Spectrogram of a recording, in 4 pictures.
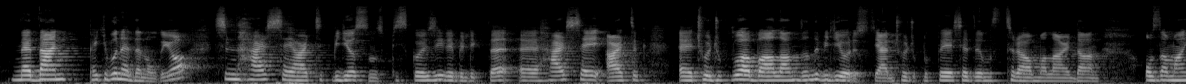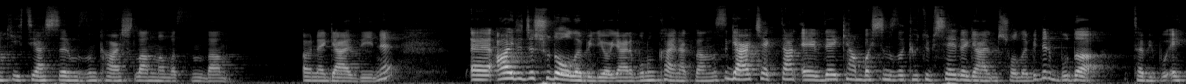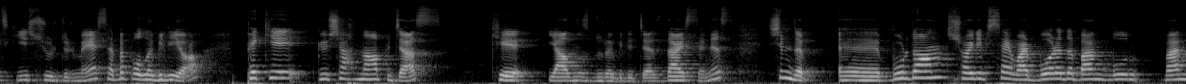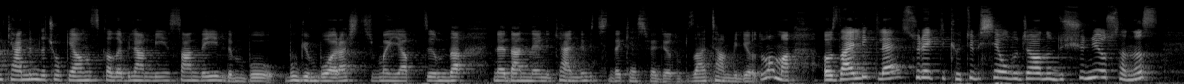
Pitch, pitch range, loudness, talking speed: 195 Hz, 175-230 Hz, -27 LUFS, 130 wpm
